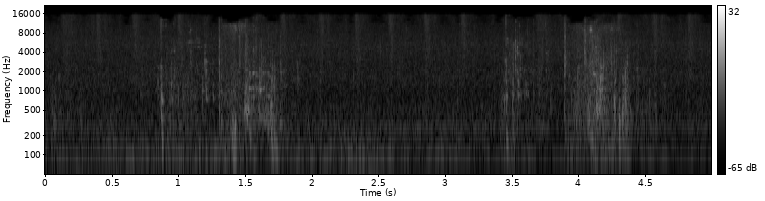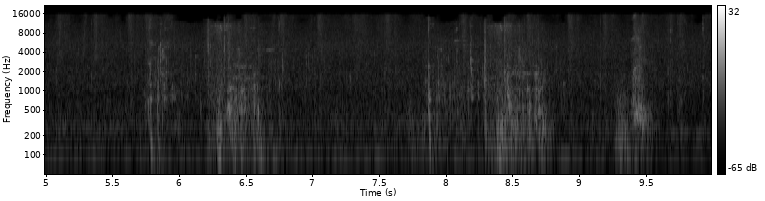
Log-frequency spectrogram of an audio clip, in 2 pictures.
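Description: A pickaxe strikes stone in repeated blows.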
